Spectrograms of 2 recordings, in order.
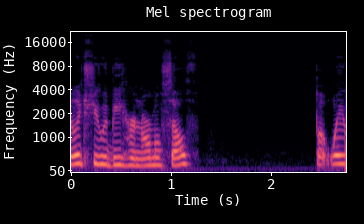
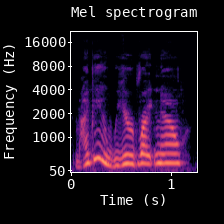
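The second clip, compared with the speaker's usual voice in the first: high anxious mimic of a nervous friend; mock nervous Sota; 7 semitones higher, 5 dB louder than usual. Friend nervously checking if he's weird. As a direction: squeak it out like a self-conscious guy. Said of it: "he'd be like".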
